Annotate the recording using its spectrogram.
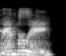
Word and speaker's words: Grand Marais: How do you say it? Grand Marais. – Grand Marais.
